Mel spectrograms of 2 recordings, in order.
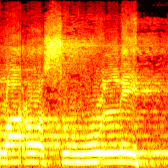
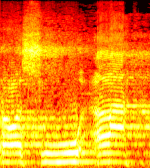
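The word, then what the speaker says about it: رَسُولُهُ: Innallaha barium minal musyrikina waasulih. Salah. Allah tidak melindungi orang musyrik dan tidak melindungi rasulnya. Rasulullah salah. Yang benar bacanya innallaha barium minal musyrikina wa rasulah. Jangan lih.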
